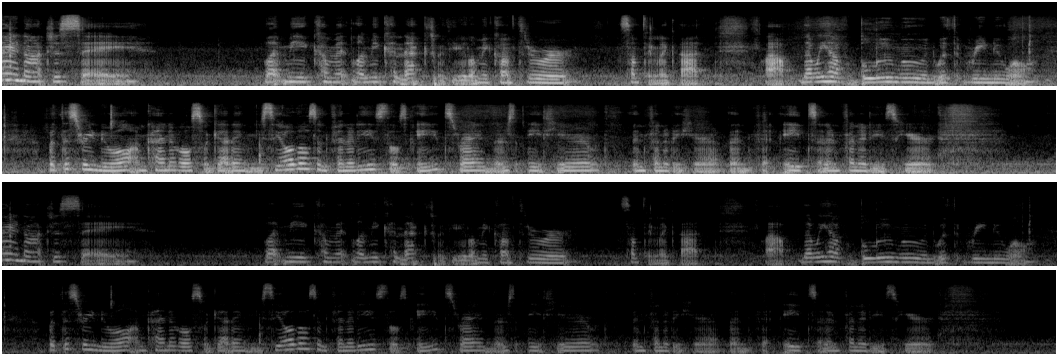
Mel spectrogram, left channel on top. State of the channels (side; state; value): right; quieter; 14.9 dB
